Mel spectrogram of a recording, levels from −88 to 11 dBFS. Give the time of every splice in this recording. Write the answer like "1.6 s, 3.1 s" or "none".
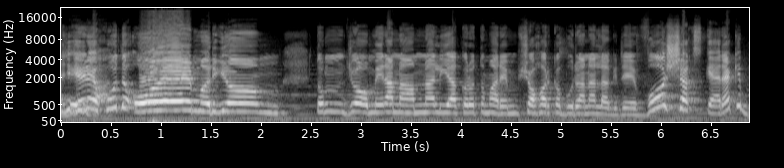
none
